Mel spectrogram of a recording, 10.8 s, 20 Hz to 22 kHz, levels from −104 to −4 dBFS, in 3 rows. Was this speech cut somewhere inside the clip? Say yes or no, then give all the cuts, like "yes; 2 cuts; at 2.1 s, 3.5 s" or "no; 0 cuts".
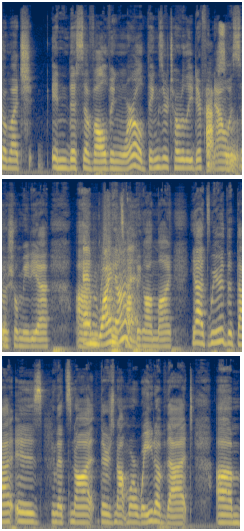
yes; 2 cuts; at 6.7 s, 7.9 s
